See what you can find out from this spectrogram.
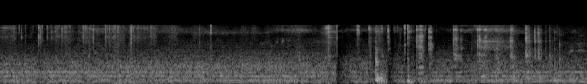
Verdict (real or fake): fake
